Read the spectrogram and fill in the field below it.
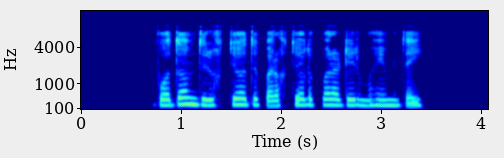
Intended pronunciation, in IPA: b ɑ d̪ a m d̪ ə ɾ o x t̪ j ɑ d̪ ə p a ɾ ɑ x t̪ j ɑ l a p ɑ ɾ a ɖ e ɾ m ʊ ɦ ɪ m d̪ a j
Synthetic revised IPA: b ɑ d̪ ɑ m d̪ ə ɾ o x t̪ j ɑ d̪ ə p a ɾ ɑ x t̪ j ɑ l a p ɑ ɾ a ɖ e ɾ m ʊ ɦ ɪ m d̪ a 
